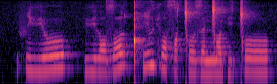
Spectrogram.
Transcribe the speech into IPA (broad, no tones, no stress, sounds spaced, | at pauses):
f i vʲ o | vʲ ə l œ zˤ œ l ǃʰ i l fʲ o sˤ ə ǀ o z ə ŋ͡ǀ ɒ pʲ œ ǀ o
